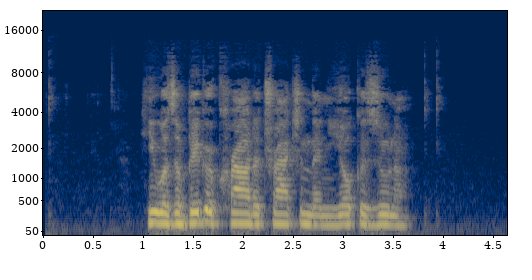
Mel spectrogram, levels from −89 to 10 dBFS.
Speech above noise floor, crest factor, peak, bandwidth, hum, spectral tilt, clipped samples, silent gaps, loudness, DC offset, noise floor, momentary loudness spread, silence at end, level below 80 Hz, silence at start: 46 dB; 16 dB; -4 dBFS; 9.6 kHz; none; -6 dB/octave; under 0.1%; none; -18 LUFS; under 0.1%; -63 dBFS; 8 LU; 1 s; -54 dBFS; 1.05 s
